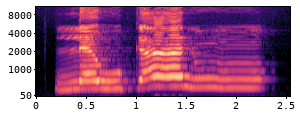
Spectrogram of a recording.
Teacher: واو ساکن اس سے پہلے زبر، لو نرمی کے ساتھ جلد ادا کریں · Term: واو لین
